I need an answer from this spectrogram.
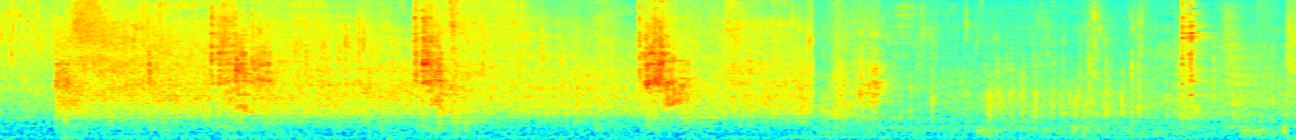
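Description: Chopped country chicken sizzling in hot oil with dried red chillies and shallots in a clay pot, stirred with a steel ladle that scrapes through it every couple of seconds. The sizzle starts about half a second in and settles quieter over the last few seconds.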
